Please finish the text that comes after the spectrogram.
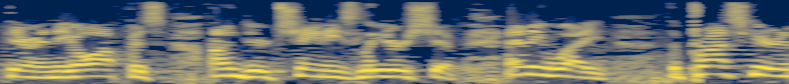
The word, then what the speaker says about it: Cheney: Dick Cheney, and that's how you pronounce his name, was out last night in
